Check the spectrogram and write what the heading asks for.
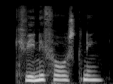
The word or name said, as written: kvindeforskning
